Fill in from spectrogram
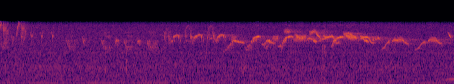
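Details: Birds sounding as if they are talking together: faint chirps early, then a longer run of twittering, wavering warbled notes, over constant low background hiss.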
